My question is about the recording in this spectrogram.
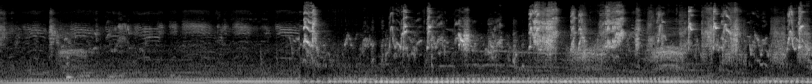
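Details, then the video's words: Mixed-mutation lovebirds: after three seconds of near-quiet hum, a burst of loud, harsh, high squawks and rapid chattering chirps, irregular and overlapping, over a steady low drone. "Lovebirds singing & chirping sounds - All mutation sounds"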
